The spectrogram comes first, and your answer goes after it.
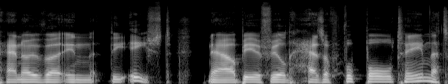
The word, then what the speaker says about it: Bielefeld: story about a city in Germany called Bielefeld, pronounced Bielefeld.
